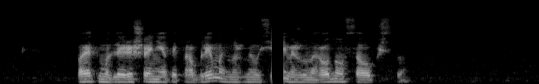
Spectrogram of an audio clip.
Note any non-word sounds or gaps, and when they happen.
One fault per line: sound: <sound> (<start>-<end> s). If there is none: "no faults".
sound: dropout (2.7-2.8 s)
